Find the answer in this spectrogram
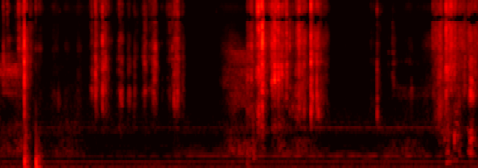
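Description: Small handling sounds of paper craft flowers being moved: two sharp taps near the start, then scattered soft rustles and light clicks, over a faint steady hum.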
